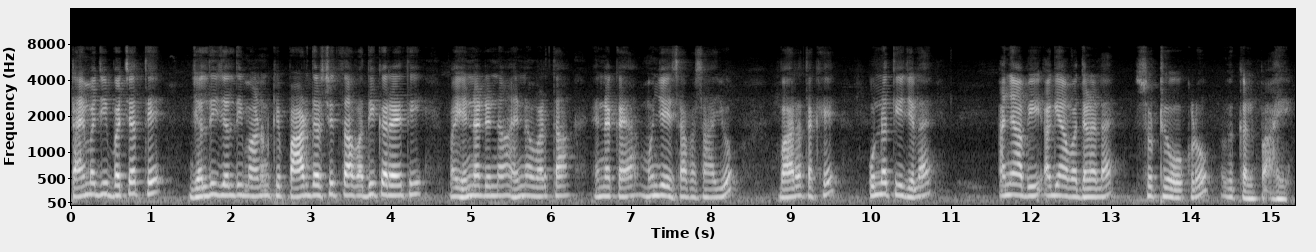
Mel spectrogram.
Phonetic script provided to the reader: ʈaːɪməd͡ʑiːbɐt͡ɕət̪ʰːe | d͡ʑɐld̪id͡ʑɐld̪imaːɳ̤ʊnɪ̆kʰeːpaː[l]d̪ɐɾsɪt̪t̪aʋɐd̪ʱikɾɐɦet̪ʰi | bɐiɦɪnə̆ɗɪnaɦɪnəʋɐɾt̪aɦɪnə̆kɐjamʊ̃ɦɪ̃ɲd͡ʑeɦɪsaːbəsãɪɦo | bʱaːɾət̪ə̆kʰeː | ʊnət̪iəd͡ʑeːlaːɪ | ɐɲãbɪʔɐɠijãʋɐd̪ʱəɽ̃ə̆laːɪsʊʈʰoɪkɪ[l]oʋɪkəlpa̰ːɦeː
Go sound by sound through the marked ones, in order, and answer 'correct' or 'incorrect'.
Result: incorrect: ɾ, incorrect: ɽ

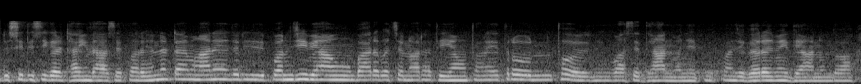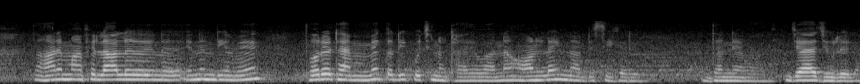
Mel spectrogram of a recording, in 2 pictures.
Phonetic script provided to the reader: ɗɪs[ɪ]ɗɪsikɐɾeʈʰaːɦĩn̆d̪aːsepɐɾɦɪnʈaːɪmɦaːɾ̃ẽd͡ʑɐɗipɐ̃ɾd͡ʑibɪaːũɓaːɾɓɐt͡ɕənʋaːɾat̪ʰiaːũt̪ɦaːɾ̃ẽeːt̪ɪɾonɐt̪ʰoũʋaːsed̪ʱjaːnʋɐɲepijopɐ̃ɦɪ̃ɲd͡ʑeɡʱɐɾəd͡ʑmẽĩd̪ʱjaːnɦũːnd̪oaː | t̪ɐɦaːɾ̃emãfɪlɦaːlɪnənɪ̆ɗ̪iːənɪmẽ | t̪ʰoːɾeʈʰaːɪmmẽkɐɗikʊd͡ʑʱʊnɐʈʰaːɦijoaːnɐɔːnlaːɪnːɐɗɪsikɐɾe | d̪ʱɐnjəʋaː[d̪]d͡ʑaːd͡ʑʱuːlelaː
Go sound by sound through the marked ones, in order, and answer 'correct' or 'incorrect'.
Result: incorrect: i, correct

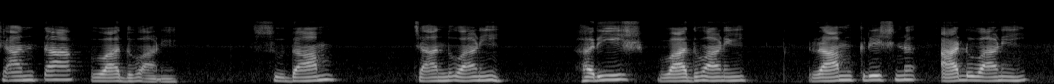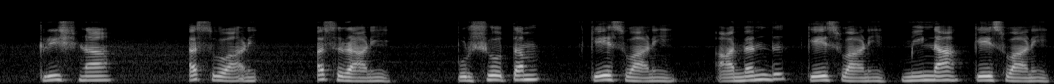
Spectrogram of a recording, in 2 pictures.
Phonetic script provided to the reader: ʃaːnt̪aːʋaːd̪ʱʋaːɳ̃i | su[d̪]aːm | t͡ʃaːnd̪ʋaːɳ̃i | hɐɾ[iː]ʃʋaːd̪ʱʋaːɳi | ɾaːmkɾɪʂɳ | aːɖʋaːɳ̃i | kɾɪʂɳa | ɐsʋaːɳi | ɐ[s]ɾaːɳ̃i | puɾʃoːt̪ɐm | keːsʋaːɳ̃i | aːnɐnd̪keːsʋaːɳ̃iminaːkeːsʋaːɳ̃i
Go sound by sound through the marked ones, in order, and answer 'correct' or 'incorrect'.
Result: correct, correct, correct

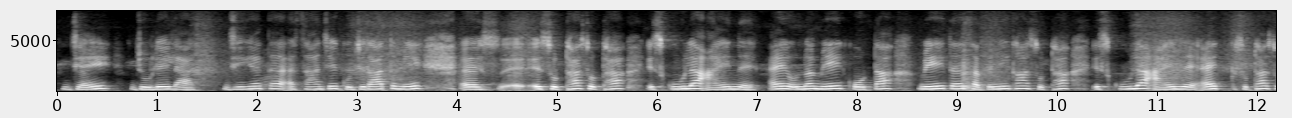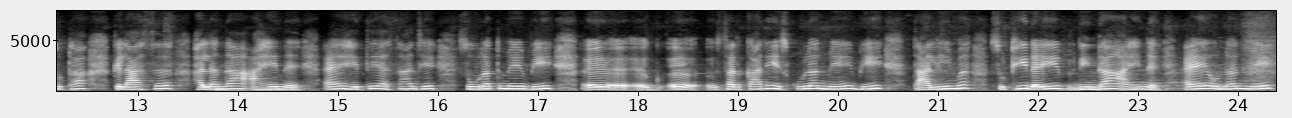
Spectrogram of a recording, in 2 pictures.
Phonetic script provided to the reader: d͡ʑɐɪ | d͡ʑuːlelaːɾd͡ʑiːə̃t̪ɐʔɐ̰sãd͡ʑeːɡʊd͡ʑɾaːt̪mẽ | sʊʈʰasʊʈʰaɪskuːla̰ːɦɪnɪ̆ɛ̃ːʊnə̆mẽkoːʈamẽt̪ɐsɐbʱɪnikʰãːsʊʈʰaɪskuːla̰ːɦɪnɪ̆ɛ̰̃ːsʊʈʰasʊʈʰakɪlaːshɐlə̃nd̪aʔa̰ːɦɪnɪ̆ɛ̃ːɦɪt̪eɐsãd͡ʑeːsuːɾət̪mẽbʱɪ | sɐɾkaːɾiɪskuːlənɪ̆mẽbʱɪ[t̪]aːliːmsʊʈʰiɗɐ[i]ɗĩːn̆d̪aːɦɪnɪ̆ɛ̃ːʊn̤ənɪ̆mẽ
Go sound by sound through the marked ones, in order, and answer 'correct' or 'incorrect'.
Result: correct, correct

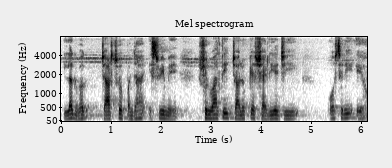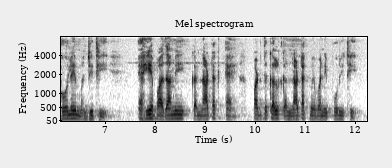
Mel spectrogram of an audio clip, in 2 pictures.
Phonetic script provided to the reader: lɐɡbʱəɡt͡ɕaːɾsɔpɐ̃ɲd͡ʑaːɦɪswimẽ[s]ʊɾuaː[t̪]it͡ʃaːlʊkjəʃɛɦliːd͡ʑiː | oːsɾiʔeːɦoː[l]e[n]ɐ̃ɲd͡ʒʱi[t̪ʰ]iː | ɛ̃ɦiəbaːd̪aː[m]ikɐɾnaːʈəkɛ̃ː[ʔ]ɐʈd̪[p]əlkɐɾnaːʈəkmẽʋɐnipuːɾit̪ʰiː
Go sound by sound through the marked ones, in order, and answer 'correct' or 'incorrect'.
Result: incorrect: ʃ, correct, correct, incorrect: m, correct, correct, incorrect: p, incorrect: k

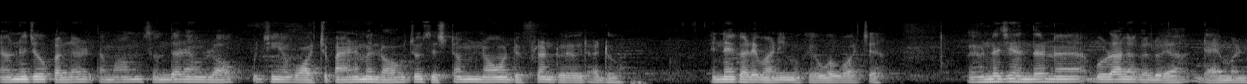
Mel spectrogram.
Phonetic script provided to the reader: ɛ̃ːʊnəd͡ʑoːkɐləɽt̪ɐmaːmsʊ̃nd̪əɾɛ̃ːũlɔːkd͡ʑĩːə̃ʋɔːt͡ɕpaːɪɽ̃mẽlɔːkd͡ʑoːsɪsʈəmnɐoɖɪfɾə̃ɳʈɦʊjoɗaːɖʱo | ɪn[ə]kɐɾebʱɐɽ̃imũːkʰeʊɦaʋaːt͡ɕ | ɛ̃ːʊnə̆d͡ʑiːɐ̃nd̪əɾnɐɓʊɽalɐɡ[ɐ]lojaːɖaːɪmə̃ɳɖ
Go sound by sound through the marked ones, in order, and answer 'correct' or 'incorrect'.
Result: correct, incorrect: ə

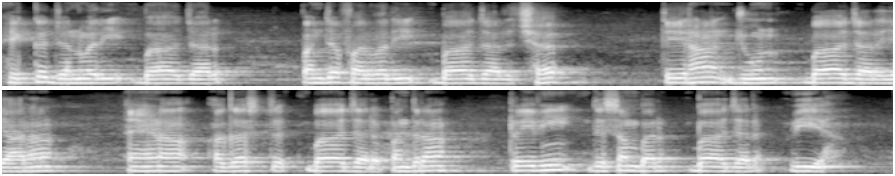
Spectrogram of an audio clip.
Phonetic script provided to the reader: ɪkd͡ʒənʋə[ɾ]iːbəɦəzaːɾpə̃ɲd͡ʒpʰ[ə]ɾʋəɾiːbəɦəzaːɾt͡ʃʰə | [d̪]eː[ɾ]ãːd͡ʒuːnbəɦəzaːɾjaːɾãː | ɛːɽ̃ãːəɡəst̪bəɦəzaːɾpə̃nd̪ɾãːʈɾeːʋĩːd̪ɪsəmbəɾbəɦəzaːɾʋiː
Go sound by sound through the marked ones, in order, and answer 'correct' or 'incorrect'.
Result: correct, correct, incorrect: t̪, correct

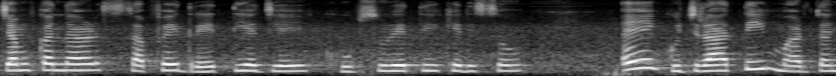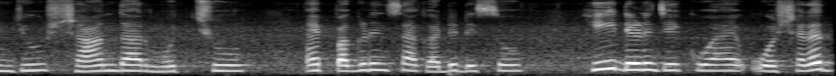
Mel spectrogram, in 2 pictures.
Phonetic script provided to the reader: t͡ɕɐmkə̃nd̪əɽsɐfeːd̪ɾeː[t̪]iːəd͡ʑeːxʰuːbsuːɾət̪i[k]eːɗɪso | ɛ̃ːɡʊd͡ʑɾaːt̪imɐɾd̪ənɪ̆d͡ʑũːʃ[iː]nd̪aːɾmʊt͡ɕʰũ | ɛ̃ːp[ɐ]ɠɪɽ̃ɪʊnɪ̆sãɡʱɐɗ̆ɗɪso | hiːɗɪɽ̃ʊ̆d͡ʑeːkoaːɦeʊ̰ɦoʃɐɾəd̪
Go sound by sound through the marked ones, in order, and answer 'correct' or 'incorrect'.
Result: correct, incorrect: kʰ, incorrect: aː, correct

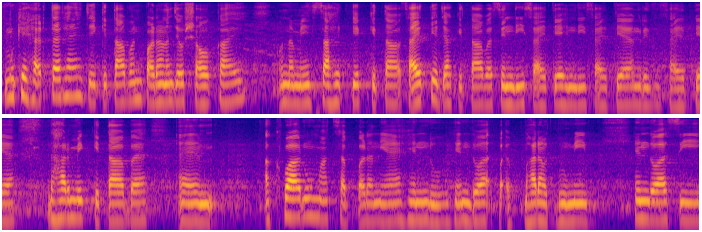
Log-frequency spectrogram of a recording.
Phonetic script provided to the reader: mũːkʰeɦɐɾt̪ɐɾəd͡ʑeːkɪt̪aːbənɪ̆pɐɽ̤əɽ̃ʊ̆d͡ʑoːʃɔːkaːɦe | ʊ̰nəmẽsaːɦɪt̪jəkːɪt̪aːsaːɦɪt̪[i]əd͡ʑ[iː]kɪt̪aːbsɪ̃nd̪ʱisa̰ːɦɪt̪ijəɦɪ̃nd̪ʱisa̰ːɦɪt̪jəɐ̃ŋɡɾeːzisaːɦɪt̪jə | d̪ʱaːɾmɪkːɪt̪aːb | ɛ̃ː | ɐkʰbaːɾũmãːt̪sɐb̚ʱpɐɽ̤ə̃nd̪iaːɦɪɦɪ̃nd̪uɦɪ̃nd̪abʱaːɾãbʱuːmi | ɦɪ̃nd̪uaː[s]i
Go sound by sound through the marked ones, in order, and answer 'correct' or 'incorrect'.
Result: incorrect: j, incorrect: aː, correct

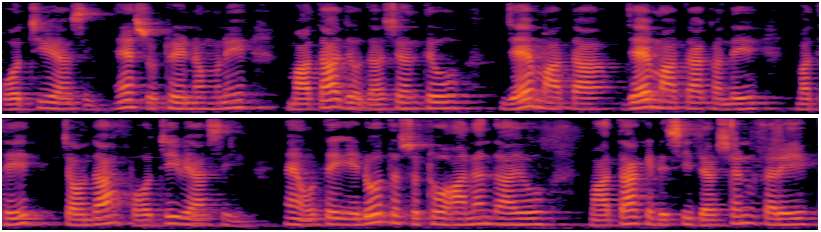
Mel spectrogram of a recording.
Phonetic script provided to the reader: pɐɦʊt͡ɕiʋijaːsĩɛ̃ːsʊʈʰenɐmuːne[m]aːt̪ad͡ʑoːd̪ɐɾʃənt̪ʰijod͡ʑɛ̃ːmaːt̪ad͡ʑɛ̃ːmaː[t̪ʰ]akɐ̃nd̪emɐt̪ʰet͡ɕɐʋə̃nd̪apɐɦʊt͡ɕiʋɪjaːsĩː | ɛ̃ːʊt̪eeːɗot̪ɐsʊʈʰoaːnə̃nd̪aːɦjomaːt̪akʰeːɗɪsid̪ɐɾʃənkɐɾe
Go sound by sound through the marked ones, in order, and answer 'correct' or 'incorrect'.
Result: correct, incorrect: t̪

